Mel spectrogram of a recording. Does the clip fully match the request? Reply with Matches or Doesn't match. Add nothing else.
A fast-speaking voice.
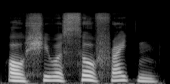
Doesn't match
